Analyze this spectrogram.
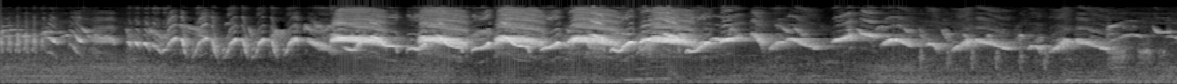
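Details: Sustained song of a mi kept as an ornamental bird in Vietnam: rhythmic zigzag whistles rising and falling in quick succession, loudest in the middle, easing into softer warbling.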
